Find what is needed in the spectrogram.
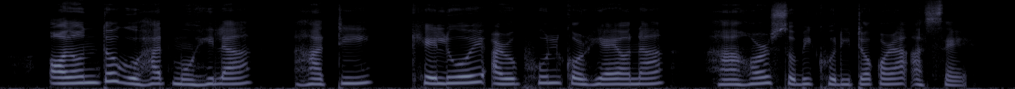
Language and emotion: Assamese, neutral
